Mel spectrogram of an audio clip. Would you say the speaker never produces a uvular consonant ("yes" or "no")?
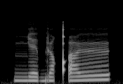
no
